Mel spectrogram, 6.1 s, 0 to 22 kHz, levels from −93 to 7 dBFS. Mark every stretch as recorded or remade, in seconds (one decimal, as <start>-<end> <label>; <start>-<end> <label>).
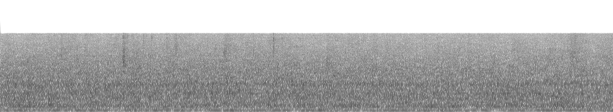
0.0-1.8 recorded; 1.8-3.6 remade; 3.6-4.0 recorded; 4.0-6.1 remade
